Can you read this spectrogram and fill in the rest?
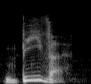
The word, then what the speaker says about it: Belvoir: B-E-L-V-O-I-R. – B-E-L-V-O-I-R. – Beaver Castle. – Belvoir. – Belvoir. – Belvoir. Right. – In French, Belvoir. In English, Beaver.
